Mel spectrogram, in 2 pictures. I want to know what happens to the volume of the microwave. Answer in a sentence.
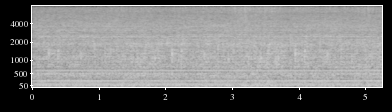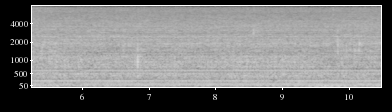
The volume of the microwave stays about the same.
